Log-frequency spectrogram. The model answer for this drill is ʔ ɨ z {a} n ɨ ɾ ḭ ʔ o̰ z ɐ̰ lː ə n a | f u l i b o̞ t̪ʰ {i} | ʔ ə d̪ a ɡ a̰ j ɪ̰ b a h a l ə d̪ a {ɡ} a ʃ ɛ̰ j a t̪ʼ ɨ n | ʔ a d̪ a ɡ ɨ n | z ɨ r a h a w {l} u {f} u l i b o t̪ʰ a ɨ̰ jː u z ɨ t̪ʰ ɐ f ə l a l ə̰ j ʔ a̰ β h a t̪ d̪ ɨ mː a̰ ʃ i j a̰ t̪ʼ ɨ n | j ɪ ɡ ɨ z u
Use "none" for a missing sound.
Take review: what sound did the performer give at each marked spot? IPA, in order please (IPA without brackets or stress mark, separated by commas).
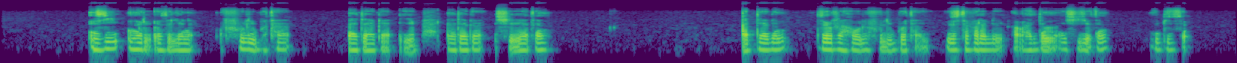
i, a, ɡ, l, f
